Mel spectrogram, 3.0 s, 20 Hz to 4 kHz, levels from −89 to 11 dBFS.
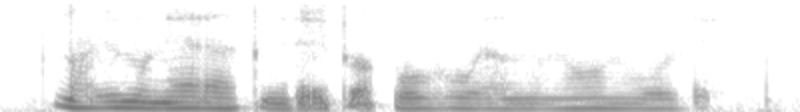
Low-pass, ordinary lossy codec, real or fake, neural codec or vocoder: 3.6 kHz; none; fake; codec, 24 kHz, 1 kbps, SNAC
